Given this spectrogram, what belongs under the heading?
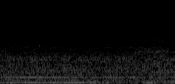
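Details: Steady low motor hum with faint airy suction noise during endoscopic ear microsuction removing wax from a narrow, full ear canal, in a compilation including a perforated eardrum; ear wax microsuction.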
